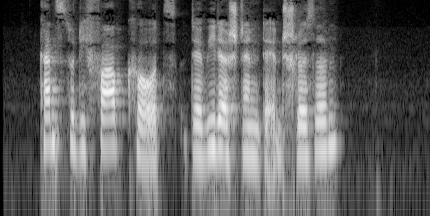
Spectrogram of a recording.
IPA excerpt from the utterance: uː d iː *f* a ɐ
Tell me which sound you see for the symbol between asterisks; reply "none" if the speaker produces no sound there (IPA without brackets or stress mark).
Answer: f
